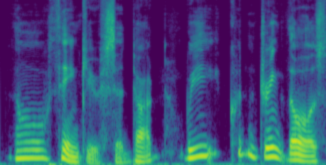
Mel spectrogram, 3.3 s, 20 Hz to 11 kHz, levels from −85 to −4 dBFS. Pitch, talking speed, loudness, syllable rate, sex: 150 Hz, 165 wpm, -18 LUFS, 3.8 syllables/s, male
